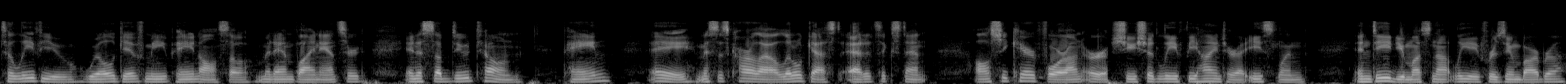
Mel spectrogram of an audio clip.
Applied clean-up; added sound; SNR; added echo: none; none; none; none.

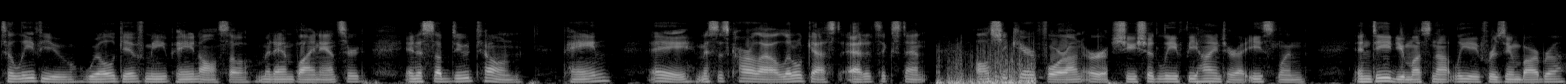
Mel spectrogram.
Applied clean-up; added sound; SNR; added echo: none; Wind; 0 dB; none.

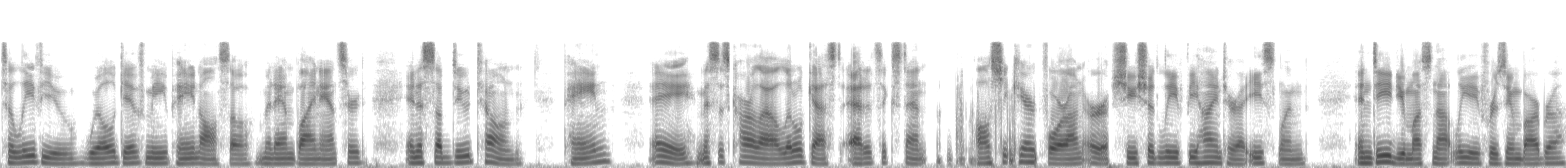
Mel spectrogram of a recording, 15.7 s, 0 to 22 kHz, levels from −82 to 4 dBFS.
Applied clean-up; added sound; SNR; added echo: neural diffusion model UNIVERSE++.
